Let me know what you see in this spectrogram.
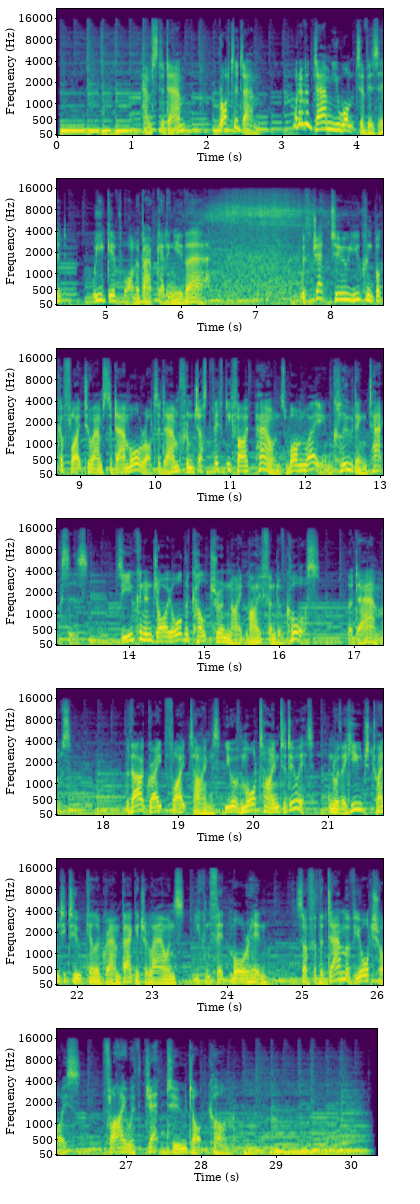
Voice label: COMMERCIAL; Jet2

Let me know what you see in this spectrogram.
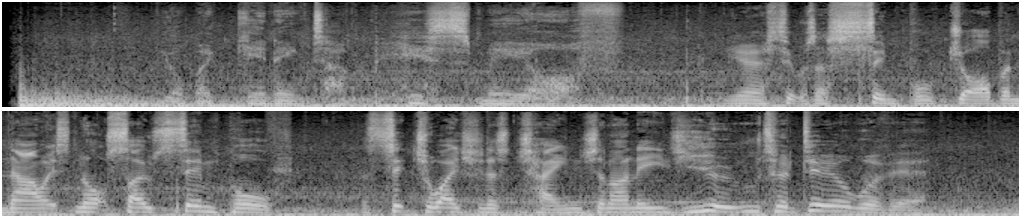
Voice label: Gaming Villain Cockney

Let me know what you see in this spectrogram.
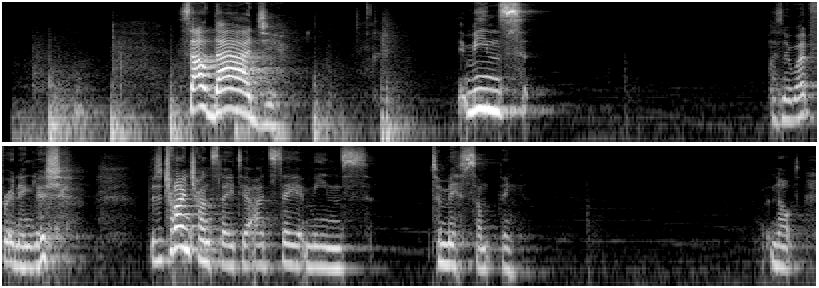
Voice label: Monologue

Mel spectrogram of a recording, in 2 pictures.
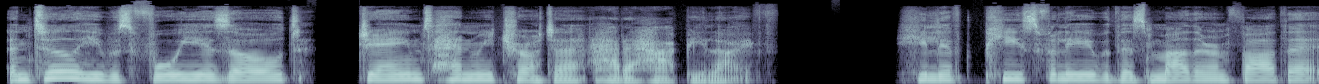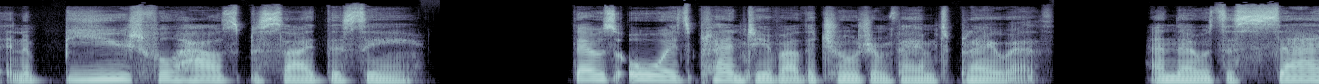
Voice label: Bookread

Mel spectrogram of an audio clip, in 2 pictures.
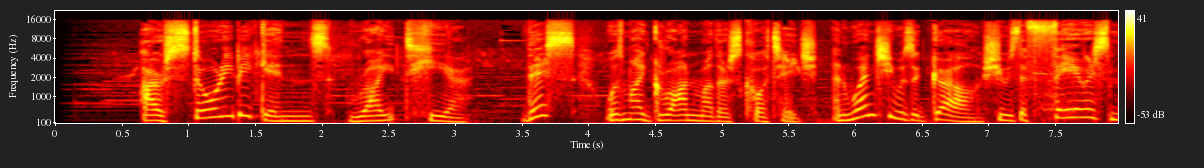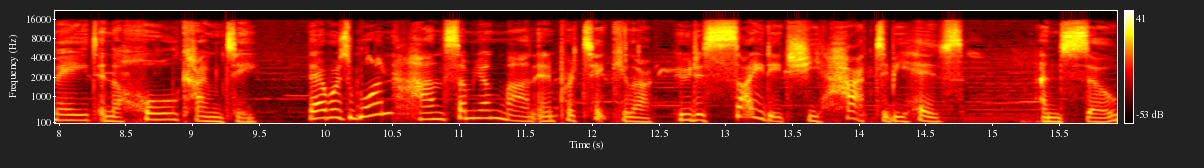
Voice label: Character Reel

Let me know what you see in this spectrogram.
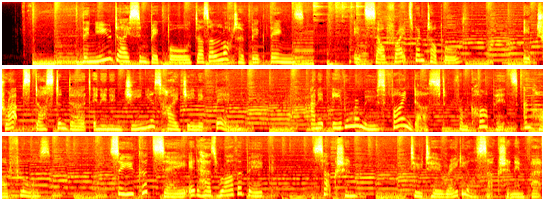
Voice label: Commercial; Dyson

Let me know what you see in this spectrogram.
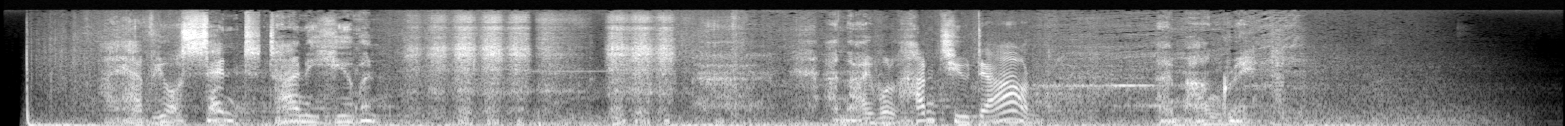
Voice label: Gaming Monster; Gaming Character

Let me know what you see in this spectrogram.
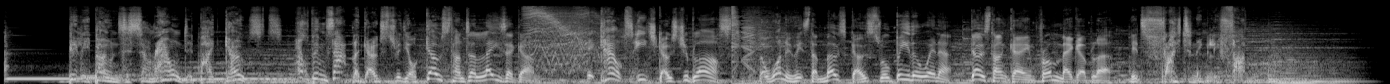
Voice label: Commercial; Ghost Hunt Game

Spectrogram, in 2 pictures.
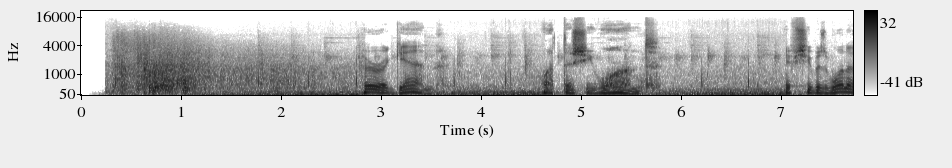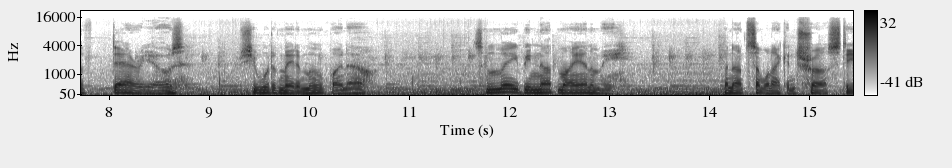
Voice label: CHARACTER Detective US

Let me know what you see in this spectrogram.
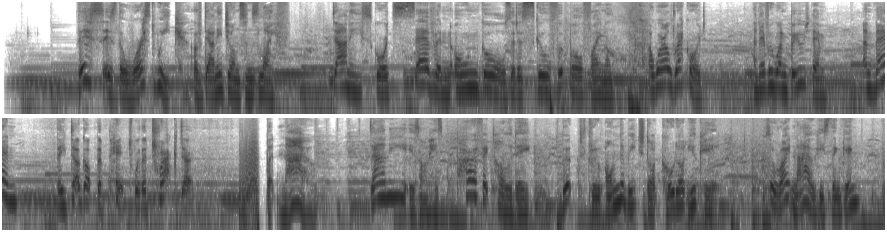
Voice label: Commercial On The Beach

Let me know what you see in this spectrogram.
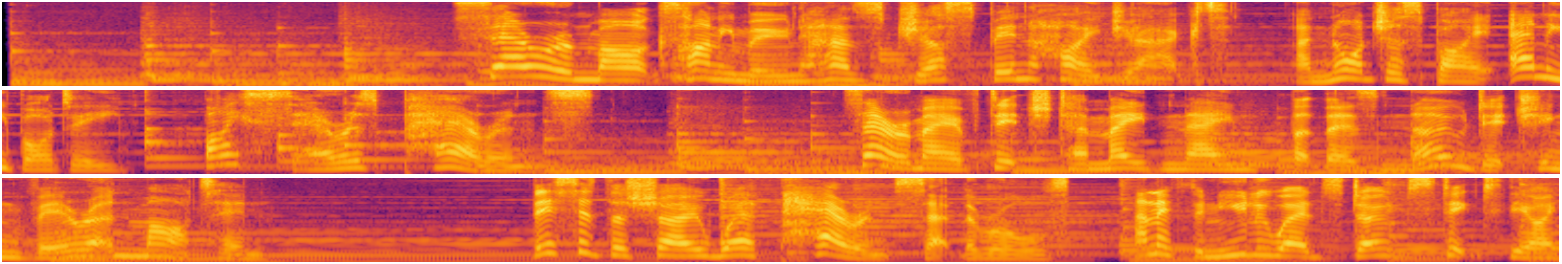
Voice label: Documentary

